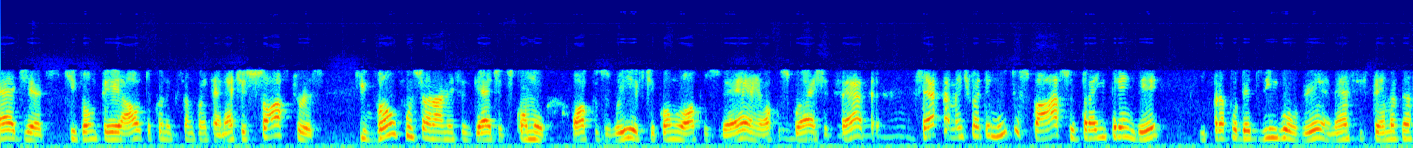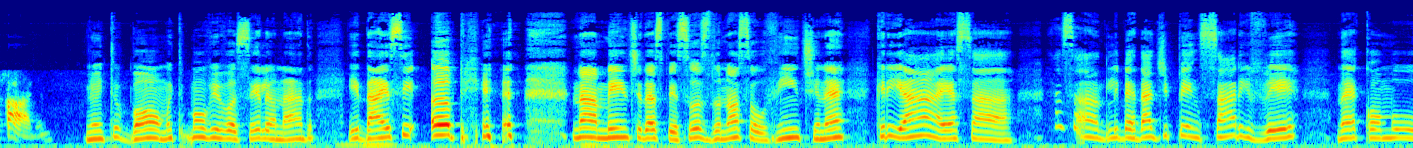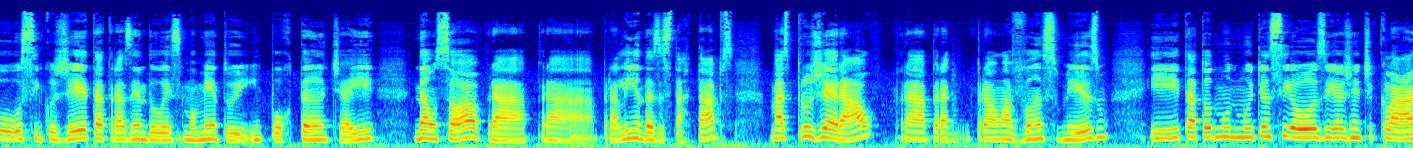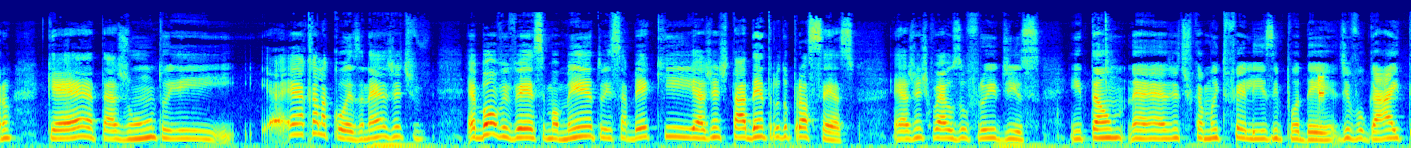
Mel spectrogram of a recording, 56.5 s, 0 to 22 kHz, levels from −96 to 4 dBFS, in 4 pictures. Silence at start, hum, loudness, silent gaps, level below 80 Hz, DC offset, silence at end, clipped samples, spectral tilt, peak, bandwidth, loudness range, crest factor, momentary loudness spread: 0 s; none; -24 LUFS; none; -50 dBFS; under 0.1%; 0.1 s; under 0.1%; -5 dB/octave; -2 dBFS; 16.5 kHz; 6 LU; 22 dB; 10 LU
